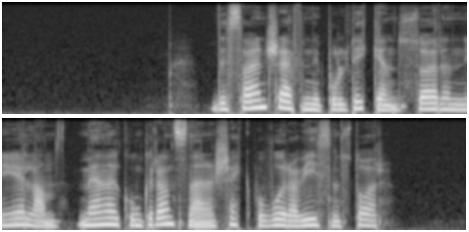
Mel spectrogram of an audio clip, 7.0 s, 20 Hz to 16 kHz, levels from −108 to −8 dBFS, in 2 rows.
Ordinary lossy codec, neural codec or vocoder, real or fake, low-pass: none; none; real; 14.4 kHz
